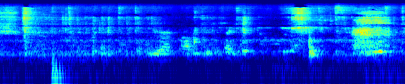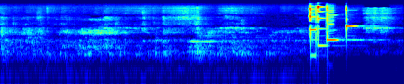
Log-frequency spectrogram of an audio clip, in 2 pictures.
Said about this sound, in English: They show the raw footage and it's still how does, you know, the blinds go up and down and make noises like that. The wind doing some very bizarre things with the blinds.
